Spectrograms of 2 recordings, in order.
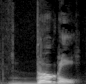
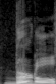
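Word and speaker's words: Berdoll: I hope I'm pronouncing that right. Bedroll. I actually thought it said bedroll, but it's B-E-R-D-O-L.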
